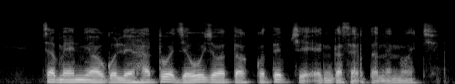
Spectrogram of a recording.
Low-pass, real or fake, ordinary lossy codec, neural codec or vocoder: 7.2 kHz; fake; none; codec, 16 kHz, 4 kbps, FunCodec, trained on LibriTTS, 50 frames a second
